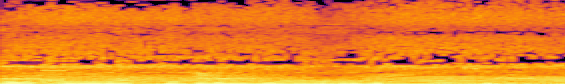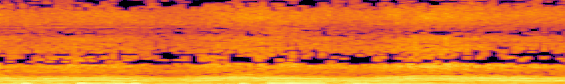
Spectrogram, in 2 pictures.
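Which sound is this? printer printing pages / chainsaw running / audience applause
chainsaw running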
